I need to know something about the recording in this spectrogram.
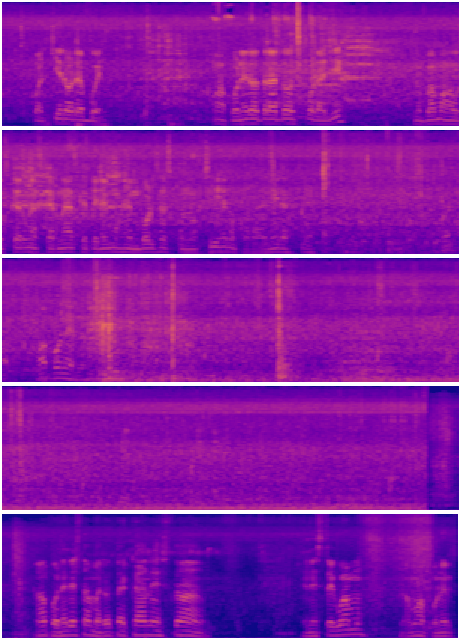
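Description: A man talks calmly up close, outdoors.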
